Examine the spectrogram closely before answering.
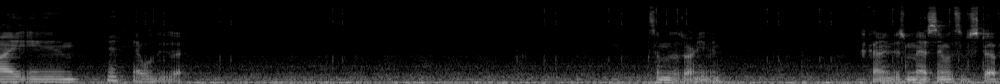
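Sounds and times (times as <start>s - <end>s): steady low hum: 0.0s - 10.0s
touchscreen typing clicks: 3.3s - 3.6s, 5.4s - 6.3s, 7.6s - 9.1s.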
